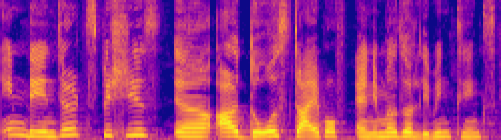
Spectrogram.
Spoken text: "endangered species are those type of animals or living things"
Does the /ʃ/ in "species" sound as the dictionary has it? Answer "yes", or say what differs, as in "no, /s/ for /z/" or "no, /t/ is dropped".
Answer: yes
